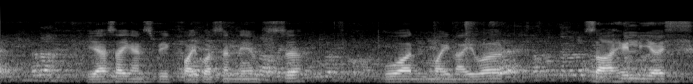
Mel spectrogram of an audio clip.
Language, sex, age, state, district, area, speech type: Dogri, male, 18-30, Jammu and Kashmir, Udhampur, rural, spontaneous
